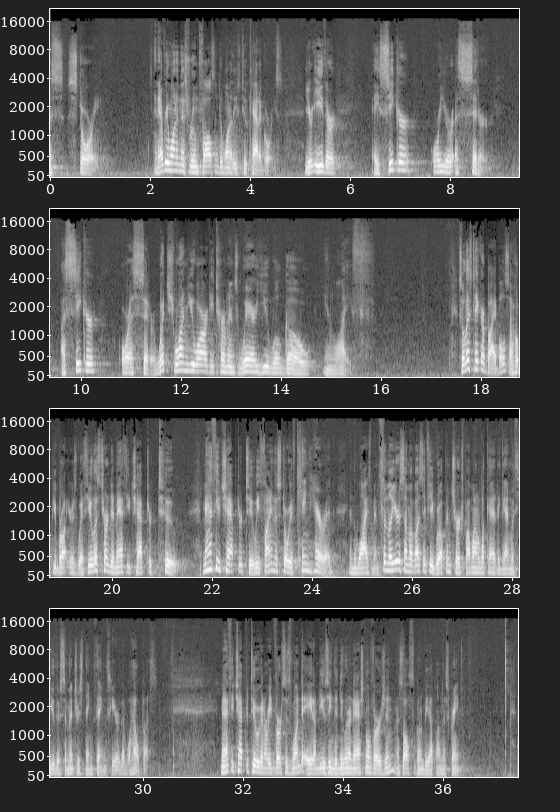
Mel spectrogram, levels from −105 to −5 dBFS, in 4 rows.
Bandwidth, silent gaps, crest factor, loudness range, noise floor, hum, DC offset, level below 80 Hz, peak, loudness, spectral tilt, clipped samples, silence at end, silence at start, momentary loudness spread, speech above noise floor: 17 kHz; none; 14 dB; 5 LU; -45 dBFS; none; under 0.1%; -46 dBFS; 0 dBFS; -15 LUFS; -6 dB/octave; under 0.1%; 0.25 s; 0 s; 12 LU; 31 dB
